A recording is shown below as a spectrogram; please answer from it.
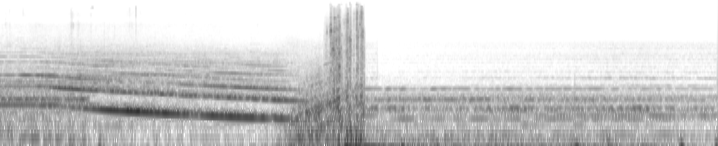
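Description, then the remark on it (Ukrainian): A loud air raid siren wails in Kharkiv, Ukraine, the first wartime siren of the invasion, its tone sliding steadily downward for a few seconds, then a sudden harsh burst of noise cuts in, leaving a low steady rumble with no voices. “Перша комендантська година та перша сирена, яка відтоді стала щоденним символом війни.”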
